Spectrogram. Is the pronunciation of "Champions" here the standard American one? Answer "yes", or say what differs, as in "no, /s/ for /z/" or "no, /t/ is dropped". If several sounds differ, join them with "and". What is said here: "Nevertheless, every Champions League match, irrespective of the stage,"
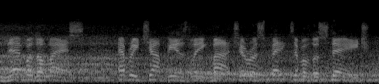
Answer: yes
